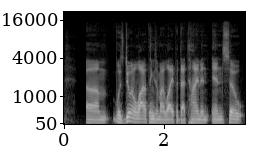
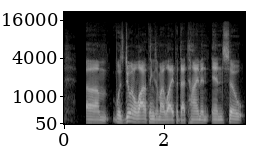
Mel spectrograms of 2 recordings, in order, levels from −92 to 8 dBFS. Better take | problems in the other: first | thin; very slightly; fading below 750 Hz

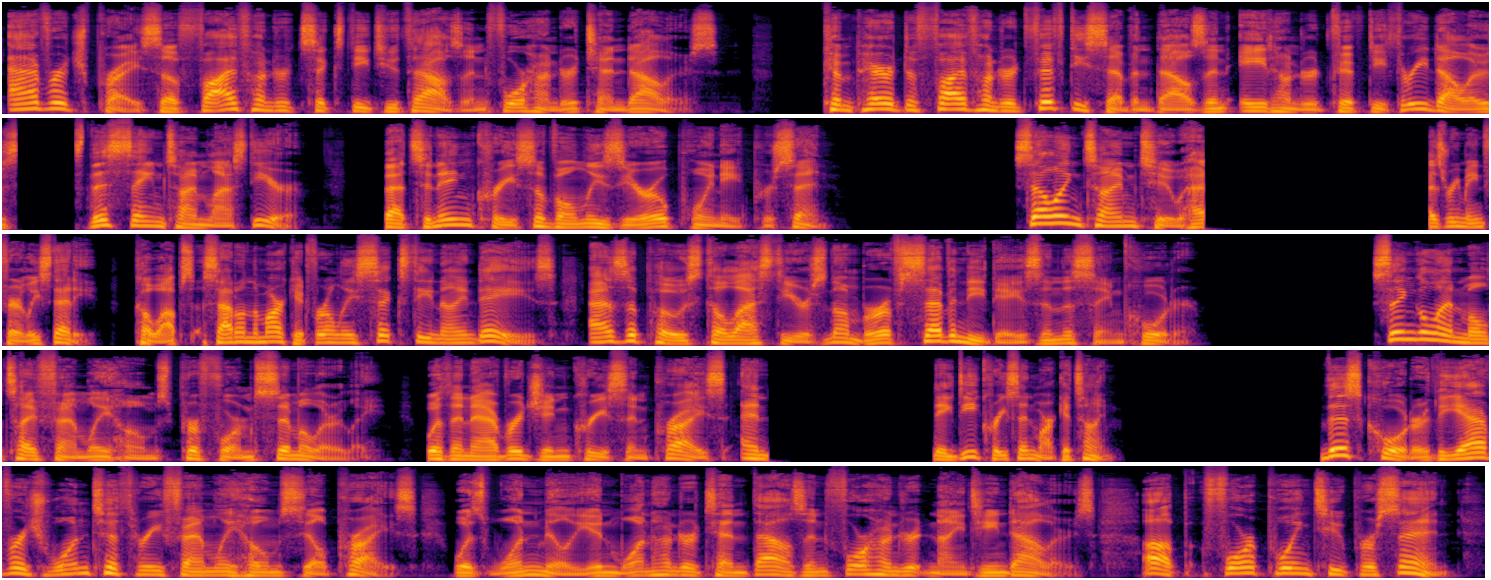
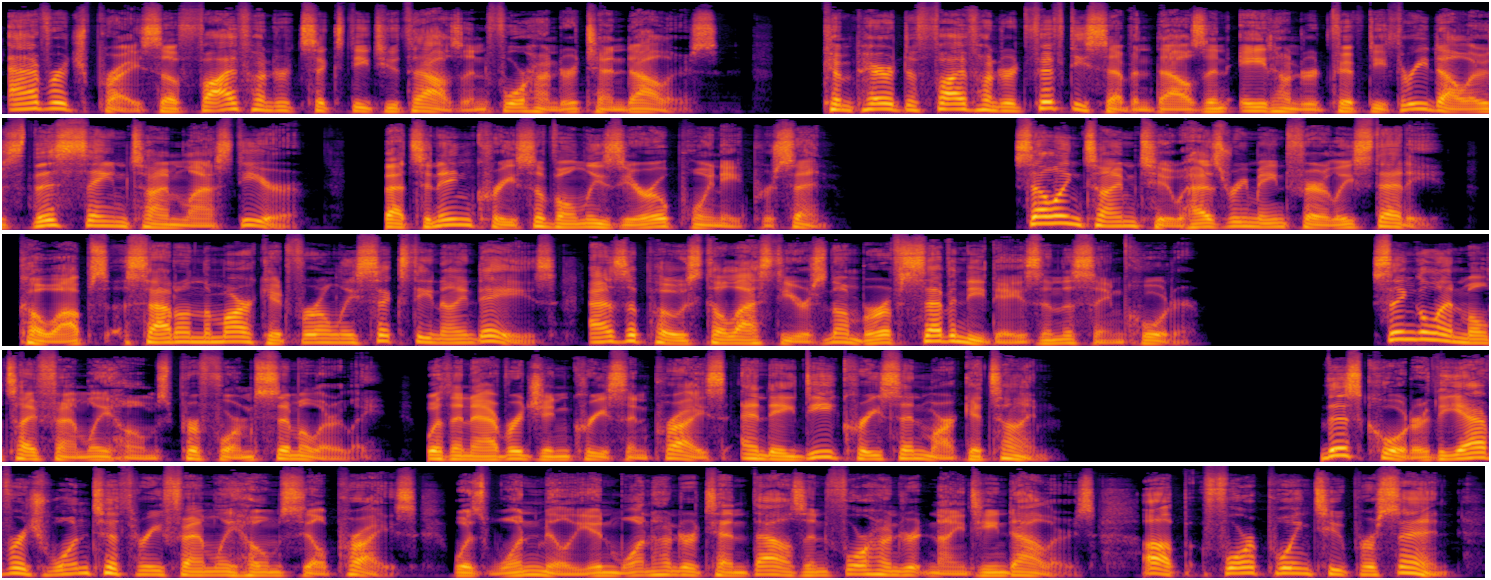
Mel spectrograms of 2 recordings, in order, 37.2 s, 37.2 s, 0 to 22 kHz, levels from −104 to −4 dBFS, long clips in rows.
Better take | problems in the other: second | audio freezing; at 7.5 s, at 13 s for 1 s and at 26 s for 1 s

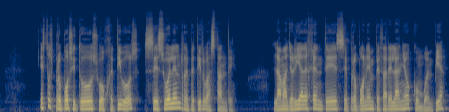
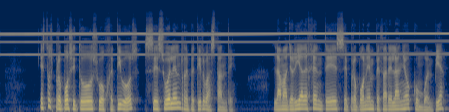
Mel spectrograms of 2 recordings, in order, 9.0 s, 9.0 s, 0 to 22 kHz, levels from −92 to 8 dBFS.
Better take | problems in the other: first | high-pitched whine; loud; throughout; 6 kHz, 7 dB below the speech

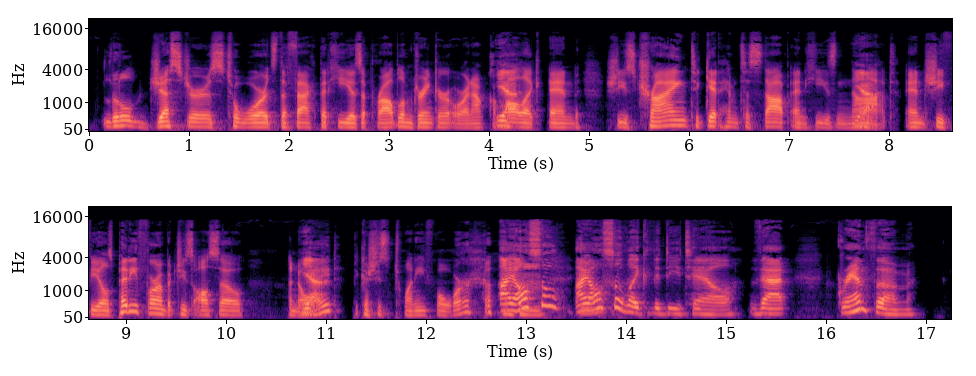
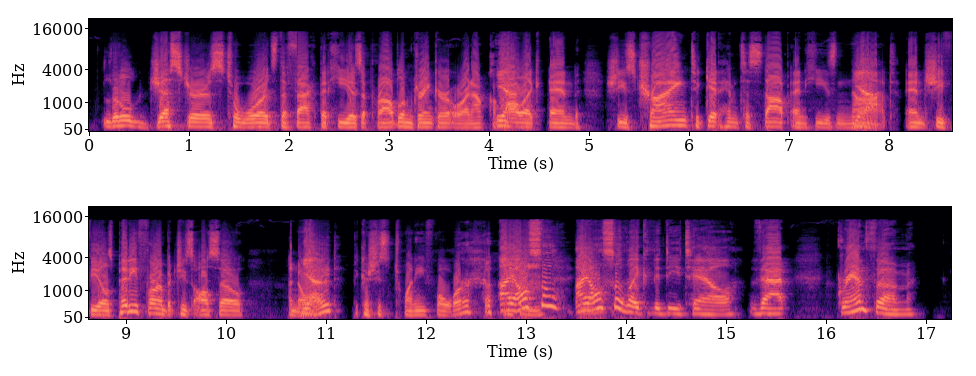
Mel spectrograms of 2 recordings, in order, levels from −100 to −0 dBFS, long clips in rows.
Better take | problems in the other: first | distortion; heavy; 7 dB below the speech

